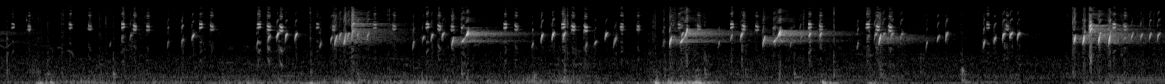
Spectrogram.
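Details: Goldfinch song played to encourage singing: fast high twittering of sharp chirps, broken by drawn-out nasal buzzy tones, in bursts across the clip with brief pauses and a faint low rumble beneath.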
